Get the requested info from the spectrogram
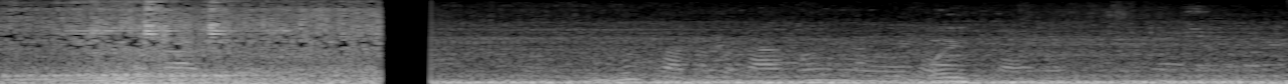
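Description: Roadside crowd and traffic: a steady low rumble of passing vehicles with faint talking from the onlookers. The sound cuts out completely for a moment about two seconds in, then resumes a little quieter.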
